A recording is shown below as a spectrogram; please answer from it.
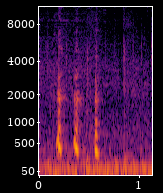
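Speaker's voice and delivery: quiet, breathy little laugh; soft chuckle. Real, not acted. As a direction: chuckle softly to yourself. Laughs after admitting sarcasm.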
